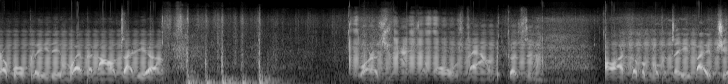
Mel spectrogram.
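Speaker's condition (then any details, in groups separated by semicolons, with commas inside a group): Laryngeal cancer with laryngectomy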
